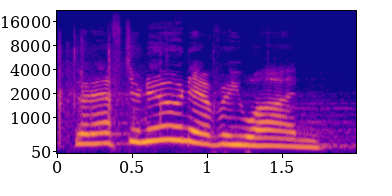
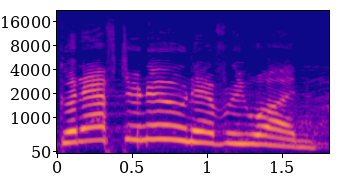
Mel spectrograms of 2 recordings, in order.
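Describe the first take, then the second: First: It is said plainly, with little feeling. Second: It is said with more feeling and energy.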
